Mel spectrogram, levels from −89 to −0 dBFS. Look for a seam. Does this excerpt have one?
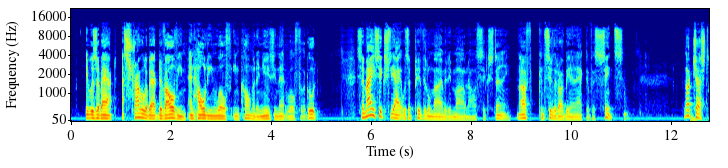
yes; 5 cuts; at 1.0 s, 2.3 s, 4.7 s, 7.9 s, 8.9 s

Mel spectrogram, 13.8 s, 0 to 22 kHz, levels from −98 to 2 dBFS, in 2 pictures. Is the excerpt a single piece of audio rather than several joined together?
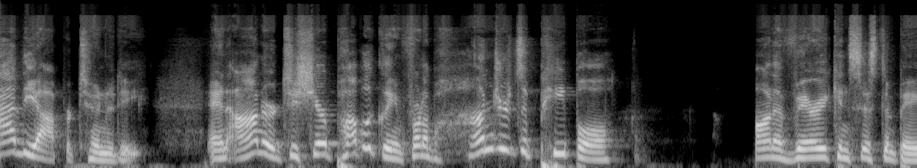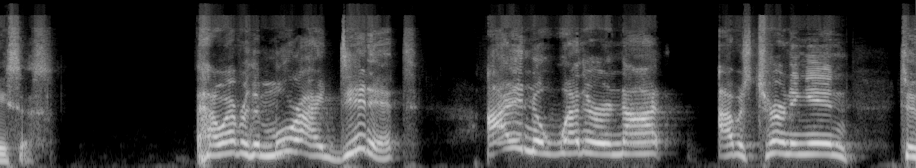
yes; 0 cuts

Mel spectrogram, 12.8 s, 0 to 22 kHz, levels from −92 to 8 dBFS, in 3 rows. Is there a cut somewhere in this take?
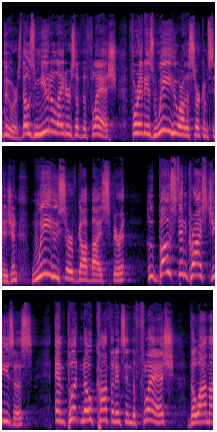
no; 0 cuts

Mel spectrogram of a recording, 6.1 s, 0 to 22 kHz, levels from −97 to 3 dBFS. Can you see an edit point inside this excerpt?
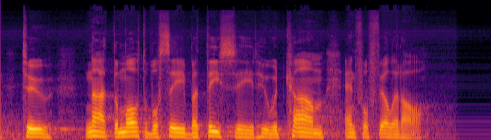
no; 0 cuts

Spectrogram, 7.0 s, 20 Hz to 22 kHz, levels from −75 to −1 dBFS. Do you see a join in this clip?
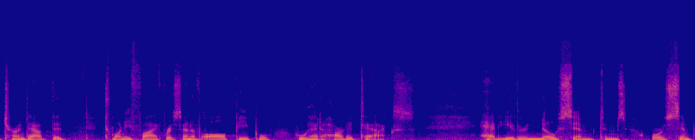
no; 0 cuts

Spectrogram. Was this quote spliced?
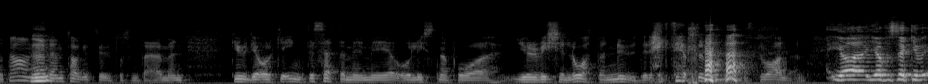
no; 0 cuts

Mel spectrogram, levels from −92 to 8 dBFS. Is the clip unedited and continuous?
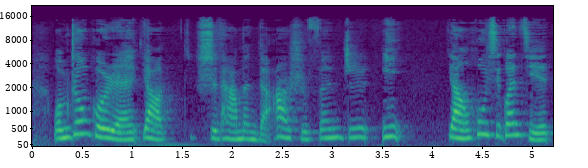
no; 1 cut; at 3.8 s

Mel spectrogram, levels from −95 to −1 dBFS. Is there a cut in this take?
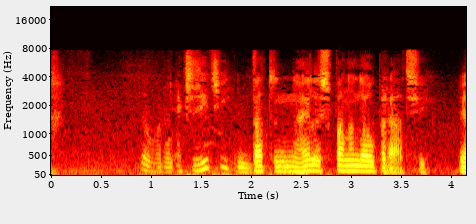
yes; 2 cuts; at 1.2 s, 2.2 s

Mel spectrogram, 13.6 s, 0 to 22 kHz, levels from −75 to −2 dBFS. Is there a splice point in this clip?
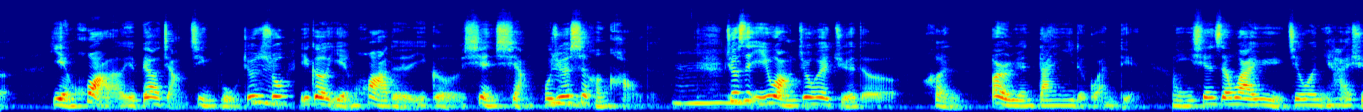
yes; 2 cuts; at 2.9 s, 11.7 s

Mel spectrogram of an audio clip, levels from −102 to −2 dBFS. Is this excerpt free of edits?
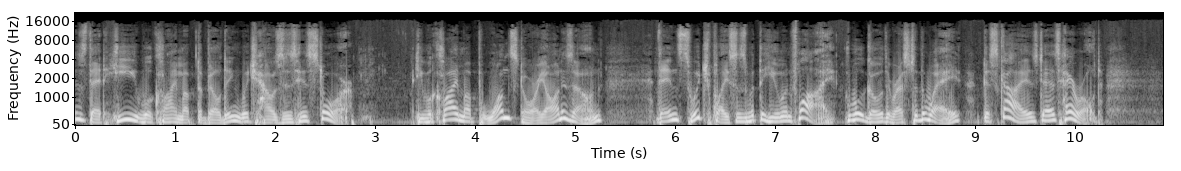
yes; 0 cuts

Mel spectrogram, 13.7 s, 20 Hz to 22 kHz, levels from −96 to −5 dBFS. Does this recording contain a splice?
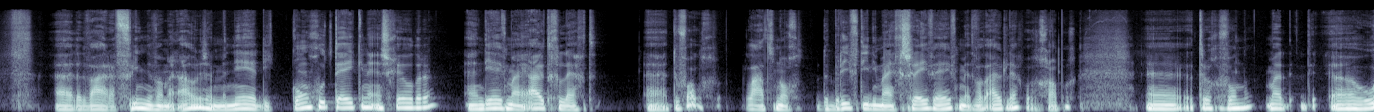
no; 0 cuts

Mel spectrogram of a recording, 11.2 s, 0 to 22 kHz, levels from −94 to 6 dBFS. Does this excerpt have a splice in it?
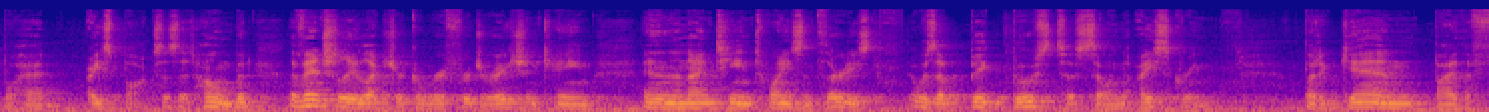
no; 0 cuts

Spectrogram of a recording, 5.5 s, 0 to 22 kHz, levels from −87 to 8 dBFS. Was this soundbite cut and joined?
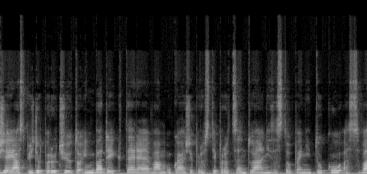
no; 0 cuts

